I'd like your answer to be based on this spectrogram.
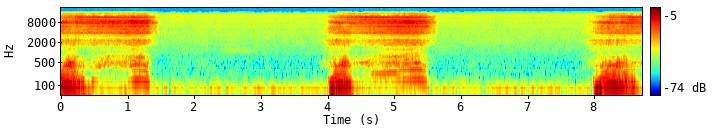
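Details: Snoring ASMR recording: loud, rattling snores on each breath in, about 15 breaths a minute, with quiet breathing out between them.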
